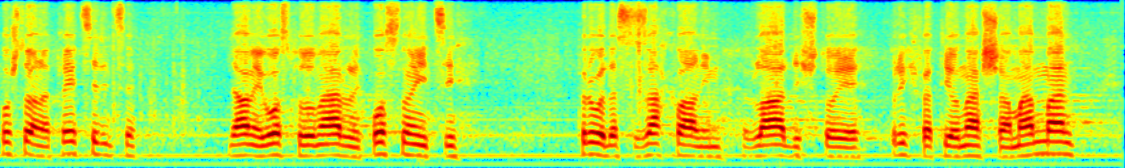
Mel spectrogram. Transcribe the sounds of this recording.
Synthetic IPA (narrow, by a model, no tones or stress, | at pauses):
po̞ʃt̪oʋanapɾe̞ːt̪sje̞d̪nit̪e | d̪aːmejiɡo̞spo̞d̪onaːɾod̪nipo̞slˠanit̪si | pr̩ʋo̞d̪ase̞zaxʋaːlˠimʋlˠaːd̪iʃt̪o̞je̞ | pɾixʋat̪io̞naʃamand̪maːn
